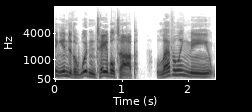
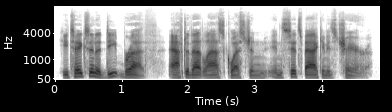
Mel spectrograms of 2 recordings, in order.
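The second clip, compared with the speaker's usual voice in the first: usual speaking voice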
